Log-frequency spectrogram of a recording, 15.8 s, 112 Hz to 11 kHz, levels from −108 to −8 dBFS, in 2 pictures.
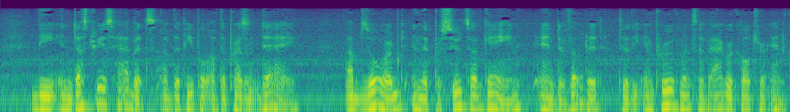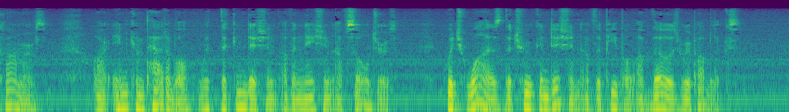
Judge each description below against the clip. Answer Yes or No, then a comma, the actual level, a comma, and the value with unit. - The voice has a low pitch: Yes, low, 105 Hz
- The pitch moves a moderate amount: Yes, average, 3.5 semitones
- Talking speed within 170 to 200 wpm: Yes, average, 175 wpm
